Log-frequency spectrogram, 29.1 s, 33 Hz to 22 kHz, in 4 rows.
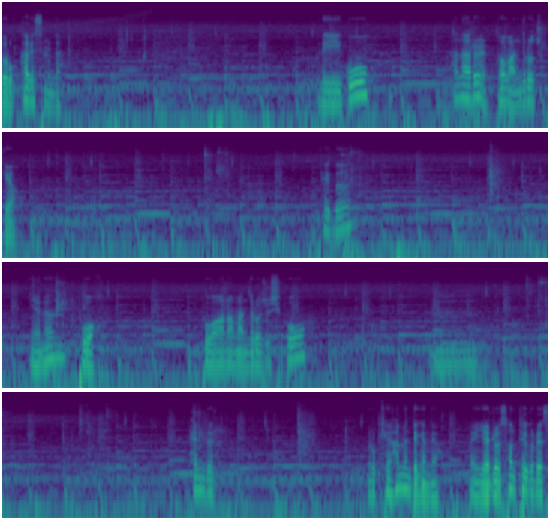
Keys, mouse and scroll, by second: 0.3 scroll down 1, 0.6 middle click, 0.7-3.8 scroll up 1, 7.9 click, 11.1 click, 13.8 BackSpace, 17.2 click, 22.9 BackSpace, 25.8 Return, 27.6 click.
